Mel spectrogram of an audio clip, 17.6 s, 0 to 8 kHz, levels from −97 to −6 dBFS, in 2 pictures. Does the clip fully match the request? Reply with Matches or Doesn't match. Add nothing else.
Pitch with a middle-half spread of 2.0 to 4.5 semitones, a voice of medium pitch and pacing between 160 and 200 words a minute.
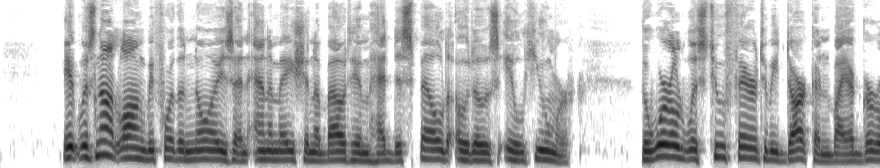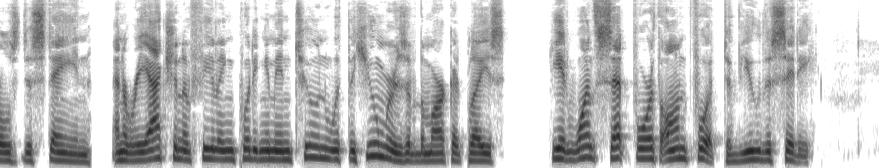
Matches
